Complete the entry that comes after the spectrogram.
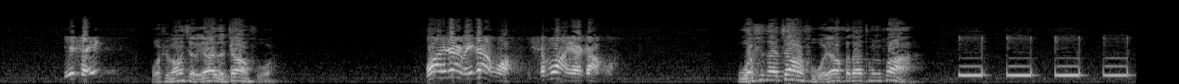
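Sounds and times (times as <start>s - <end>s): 
faint hum: 0.0s - 11.4s
speech: 0.6s - 2.8s, 4.3s - 6.2s, 7.4s - 9.2s
telephone keypad tones: 9.6s - 11.4s.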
